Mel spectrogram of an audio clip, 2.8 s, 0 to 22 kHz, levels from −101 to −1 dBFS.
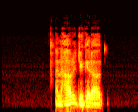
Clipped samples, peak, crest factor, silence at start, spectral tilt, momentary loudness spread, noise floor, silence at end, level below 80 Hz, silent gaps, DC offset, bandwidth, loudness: under 0.1%; 0 dBFS; 20 dB; 1 s; -5.5 dB/octave; 11 LU; -77 dBFS; 0.75 s; -54 dBFS; none; under 0.1%; 9.2 kHz; -17 LUFS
